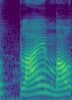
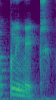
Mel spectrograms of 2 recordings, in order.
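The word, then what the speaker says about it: Plymouth: और यदि हम इसको ट्रांसक्राइब करें तो इसका इंग्लिश जो प्रोनाउंसिएशन होता है प्लीमेट।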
